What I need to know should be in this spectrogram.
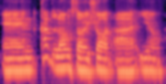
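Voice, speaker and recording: Middle-aged man telling his story, relaxed. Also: medium pitch, measured pace. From Malaysia. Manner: relaxed, many fillers and restarts. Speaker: sports medicine physician, guest. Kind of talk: conversational interview storytelling.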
